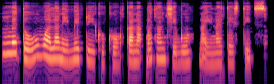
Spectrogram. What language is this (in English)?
Igbo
